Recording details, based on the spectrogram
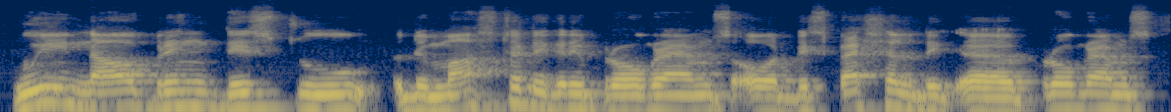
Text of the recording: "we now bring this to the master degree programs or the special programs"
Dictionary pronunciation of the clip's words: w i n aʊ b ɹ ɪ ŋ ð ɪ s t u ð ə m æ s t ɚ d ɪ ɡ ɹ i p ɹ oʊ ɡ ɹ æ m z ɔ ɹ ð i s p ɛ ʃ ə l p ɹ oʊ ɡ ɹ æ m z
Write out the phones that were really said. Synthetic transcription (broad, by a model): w i n aʊ b ɹ ɪ ŋ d ɪ s t u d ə m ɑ s t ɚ d ɪ ɡ ɹ i p ɹ oʊ ɡ ɹ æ m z ɔ ɹ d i s p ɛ ʃ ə l p ɹ oʊ ɡ ɹ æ m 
